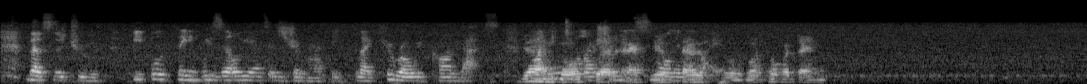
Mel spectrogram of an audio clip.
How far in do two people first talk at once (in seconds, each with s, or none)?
5.2 s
